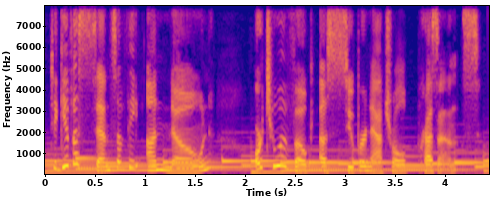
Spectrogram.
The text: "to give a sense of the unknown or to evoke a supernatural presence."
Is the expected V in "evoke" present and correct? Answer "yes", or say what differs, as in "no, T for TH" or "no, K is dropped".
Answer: yes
